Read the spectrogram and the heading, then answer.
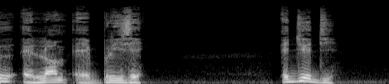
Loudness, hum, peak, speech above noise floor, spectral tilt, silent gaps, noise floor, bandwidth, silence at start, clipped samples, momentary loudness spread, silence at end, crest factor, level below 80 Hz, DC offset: -16 LUFS; none; -2 dBFS; 39 dB; -6 dB/octave; none; -54 dBFS; 15.5 kHz; 0 s; under 0.1%; 7 LU; 0.55 s; 16 dB; -30 dBFS; under 0.1%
